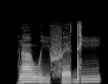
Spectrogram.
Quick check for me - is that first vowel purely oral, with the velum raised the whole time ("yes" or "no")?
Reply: no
